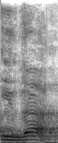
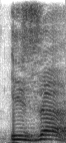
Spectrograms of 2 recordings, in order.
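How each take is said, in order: First: The dh sound is pronounced as in Arabic. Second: The dh sound becomes a plain z sound.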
